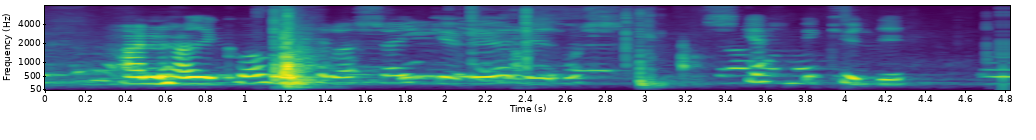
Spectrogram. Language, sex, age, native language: Icelandic, female, 14, Icelandic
